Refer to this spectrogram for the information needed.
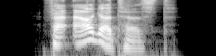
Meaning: inflection of verärgern: 1. second-person singular preterite 2. second-person singular subjunctive II
- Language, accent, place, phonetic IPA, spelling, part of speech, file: German, Germany, Berlin, [fɛɐ̯ˈʔɛʁɡɐtəst], verärgertest, verb, De-verärgertest.ogg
